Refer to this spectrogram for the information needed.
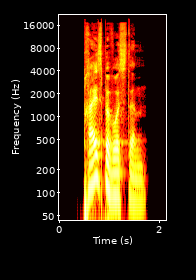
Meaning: strong dative masculine/neuter singular of preisbewusst
- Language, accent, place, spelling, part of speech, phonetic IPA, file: German, Germany, Berlin, preisbewusstem, adjective, [ˈpʁaɪ̯sbəˌvʊstəm], De-preisbewusstem.ogg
